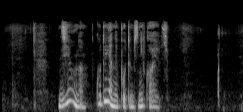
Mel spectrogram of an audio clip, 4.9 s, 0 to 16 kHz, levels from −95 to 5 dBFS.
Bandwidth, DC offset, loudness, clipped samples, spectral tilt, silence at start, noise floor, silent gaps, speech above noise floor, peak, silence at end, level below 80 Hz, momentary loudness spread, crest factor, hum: 8.2 kHz; under 0.1%; -27 LUFS; under 0.1%; -5 dB/octave; 0.65 s; -75 dBFS; none; 49 dB; -12 dBFS; 1.55 s; -66 dBFS; 25 LU; 18 dB; none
